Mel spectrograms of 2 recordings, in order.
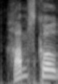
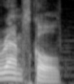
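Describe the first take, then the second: First: The name is pronounced the German way. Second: The name is pronounced the English way. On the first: "depending on if you want to pronounce it German" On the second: "or English"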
